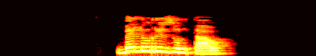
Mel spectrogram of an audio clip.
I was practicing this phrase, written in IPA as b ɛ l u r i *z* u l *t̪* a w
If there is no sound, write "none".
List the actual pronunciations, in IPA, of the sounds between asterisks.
z, t̪

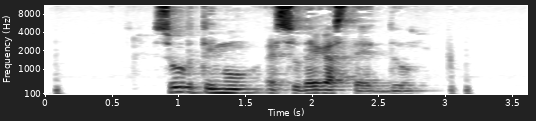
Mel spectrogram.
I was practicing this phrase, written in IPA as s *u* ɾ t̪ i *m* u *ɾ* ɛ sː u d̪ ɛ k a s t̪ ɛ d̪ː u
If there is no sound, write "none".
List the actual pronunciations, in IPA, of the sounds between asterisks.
u, m, none

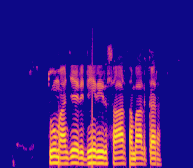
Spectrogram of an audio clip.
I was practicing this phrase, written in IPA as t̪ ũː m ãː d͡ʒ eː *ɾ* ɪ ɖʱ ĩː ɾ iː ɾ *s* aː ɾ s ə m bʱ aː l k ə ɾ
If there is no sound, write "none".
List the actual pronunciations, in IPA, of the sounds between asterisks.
ɾ, s

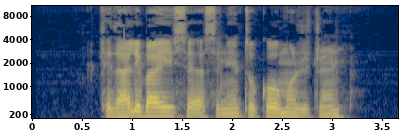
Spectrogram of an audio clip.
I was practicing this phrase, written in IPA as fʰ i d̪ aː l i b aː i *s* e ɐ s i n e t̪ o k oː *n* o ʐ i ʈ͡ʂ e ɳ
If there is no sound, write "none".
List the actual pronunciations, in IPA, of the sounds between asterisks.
s, m

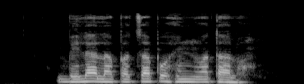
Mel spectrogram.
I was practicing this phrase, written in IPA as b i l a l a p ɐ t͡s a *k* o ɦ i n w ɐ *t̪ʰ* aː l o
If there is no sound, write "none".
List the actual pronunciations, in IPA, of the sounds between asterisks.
p, t̪

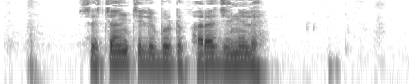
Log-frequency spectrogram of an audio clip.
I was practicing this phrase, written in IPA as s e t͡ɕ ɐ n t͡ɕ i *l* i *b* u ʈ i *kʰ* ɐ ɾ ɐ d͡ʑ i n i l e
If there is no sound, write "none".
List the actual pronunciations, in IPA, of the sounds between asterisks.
l, b, pʰ

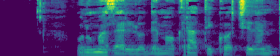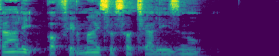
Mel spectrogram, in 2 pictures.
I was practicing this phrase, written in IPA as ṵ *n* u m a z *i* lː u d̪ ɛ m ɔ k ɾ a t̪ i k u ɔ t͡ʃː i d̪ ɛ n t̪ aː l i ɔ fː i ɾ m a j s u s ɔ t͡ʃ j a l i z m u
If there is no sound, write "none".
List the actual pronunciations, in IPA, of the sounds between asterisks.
n, ɛ

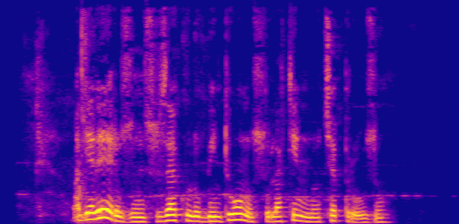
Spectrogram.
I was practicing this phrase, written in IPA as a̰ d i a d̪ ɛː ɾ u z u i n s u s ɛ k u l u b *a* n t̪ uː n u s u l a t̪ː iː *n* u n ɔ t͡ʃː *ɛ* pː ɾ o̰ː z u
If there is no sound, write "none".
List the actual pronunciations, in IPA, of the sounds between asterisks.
i, n, ɛ

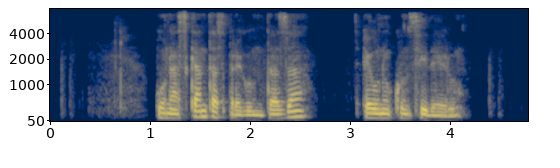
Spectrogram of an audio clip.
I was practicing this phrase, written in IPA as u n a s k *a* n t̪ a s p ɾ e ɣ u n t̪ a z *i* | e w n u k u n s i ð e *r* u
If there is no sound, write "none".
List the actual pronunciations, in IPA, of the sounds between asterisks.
a, a, ɾ

